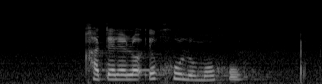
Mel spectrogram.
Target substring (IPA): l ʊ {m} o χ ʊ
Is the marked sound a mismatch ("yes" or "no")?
no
